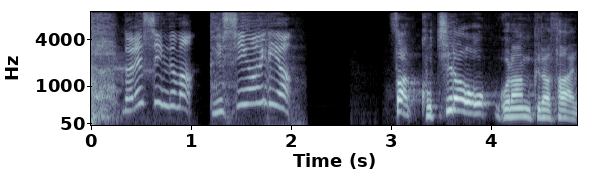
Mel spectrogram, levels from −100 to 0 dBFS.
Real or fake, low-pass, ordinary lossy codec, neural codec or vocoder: fake; none; none; codec, 16 kHz, 4 kbps, FunCodec, trained on Chinese and English, 50 frames a second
